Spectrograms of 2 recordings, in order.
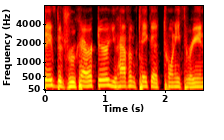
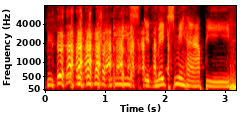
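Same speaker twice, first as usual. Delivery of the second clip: high pleading put-on voice, slowing down; cowering plea; 5 semitones higher, much slower than usual. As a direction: beg meekly like a scolded husband. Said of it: "Mike begging his wife".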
